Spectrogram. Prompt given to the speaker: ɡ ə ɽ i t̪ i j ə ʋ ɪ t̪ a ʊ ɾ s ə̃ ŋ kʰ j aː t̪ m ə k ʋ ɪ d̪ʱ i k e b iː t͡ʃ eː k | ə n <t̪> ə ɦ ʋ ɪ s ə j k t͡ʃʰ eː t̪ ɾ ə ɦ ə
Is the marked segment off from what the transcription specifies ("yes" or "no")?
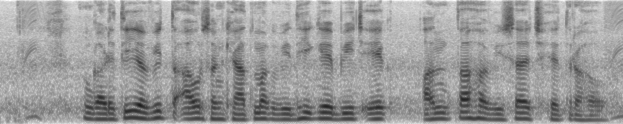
no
